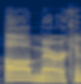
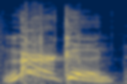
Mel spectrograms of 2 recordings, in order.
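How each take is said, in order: First: "American" with its opening A sounded; "American" pronounced in full, A first. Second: "Merkin", American with the opening A dropped; "Merkin" as a squashed American; clipped-A "Merkin". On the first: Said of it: "Except he said American. He got the A in there still". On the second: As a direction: say "Merkin" in two syllables, no leading A. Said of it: "That's completely wrong. It's not American". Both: Shown as a demonstration.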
